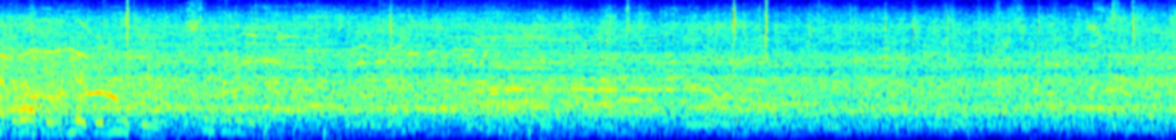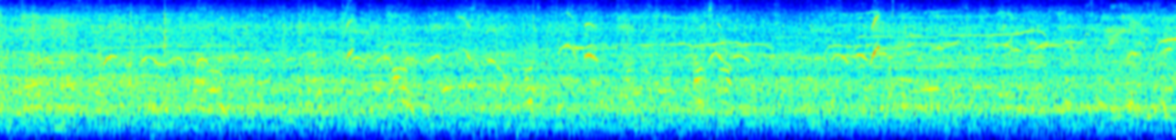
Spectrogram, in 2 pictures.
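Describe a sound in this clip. A large stadium crowd roars and chatters steadily all around.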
